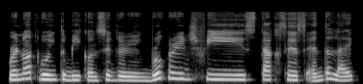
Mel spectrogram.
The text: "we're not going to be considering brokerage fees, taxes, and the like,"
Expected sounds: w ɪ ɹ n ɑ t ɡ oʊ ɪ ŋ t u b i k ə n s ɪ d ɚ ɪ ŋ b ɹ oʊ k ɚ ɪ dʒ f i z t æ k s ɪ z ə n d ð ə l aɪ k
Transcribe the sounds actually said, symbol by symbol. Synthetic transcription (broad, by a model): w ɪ ɹ n ɑ t ɡ oʊ ɪ ŋ t u b i k ə n s ɪ d ɚ ɪ ŋ b ɹ oʊ k ɚ ɪ dʒ f i s t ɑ k s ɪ s ə n d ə l aɪ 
